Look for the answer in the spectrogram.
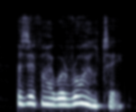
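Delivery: ordinary delivery, nothing marked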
